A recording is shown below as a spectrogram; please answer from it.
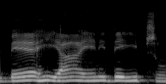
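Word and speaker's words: brandy: o destilado, o vínico, blend se escreve B-R-A-N-D-Y, não é blend, é brand.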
